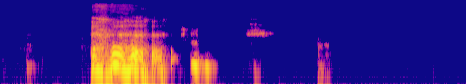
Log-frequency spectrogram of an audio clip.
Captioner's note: laughs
